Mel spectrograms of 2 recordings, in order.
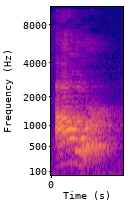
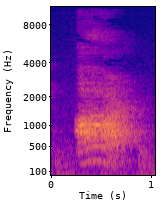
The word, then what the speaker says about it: our: It sounds exactly like A-R-E.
